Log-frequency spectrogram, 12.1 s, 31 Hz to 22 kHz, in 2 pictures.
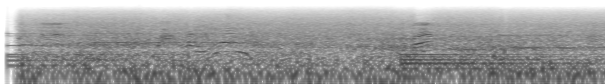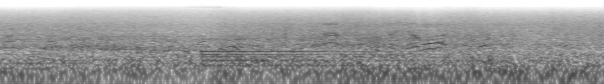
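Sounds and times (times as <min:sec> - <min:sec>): wind buffeting microphone: 0:00.1 - 0:12.0
surf washing over rocks: 0:00.2 - 0:12.0.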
